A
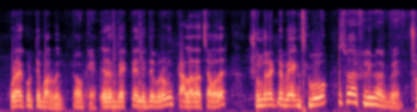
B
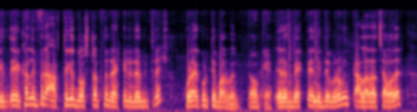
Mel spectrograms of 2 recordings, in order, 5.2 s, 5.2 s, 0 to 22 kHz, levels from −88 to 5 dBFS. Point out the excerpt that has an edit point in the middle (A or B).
A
